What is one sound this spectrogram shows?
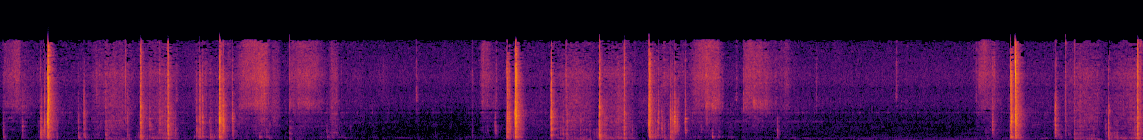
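A paper trimmer blade slides along its rail, slicing through paper.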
